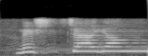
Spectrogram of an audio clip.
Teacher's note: ಮೊದಲನೇ ಅಕ್ಷರ ಮೇಲೆ ಆಘಾತ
